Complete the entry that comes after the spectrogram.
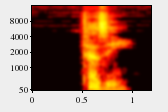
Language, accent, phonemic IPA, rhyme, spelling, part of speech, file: English, Australia, /ˈtæzi/, -æzi, Tassie, proper noun / noun / adjective, En-au-Tassie.ogg
- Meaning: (proper noun) Tasmania; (noun) Tasmanian: a native or inhabitant of Tasmania, Australia; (adjective) Tasmanian; of, from or relating to the state of Tasmania, Australia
